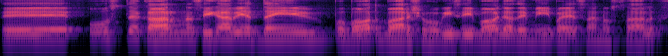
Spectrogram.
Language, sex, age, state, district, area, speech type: Punjabi, male, 45-60, Punjab, Fatehgarh Sahib, rural, spontaneous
